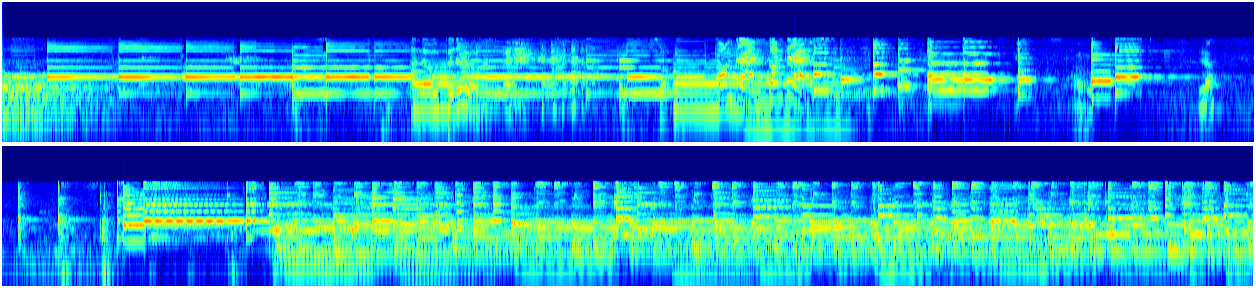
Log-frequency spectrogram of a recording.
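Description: Stringed instruments being tuned and tried out, with held steady notes and single plucked notes and short pauses between. About fifteen seconds in, the tipiko band starts playing together, with a bass line under the chords.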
